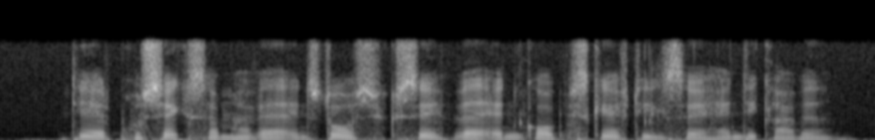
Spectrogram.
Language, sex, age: Danish, female, 32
